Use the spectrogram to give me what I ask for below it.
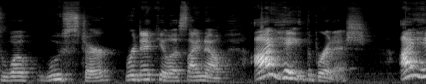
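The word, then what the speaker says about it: Worcester: Worchester is pronounced Worooster.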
